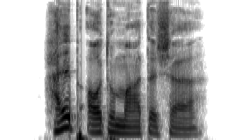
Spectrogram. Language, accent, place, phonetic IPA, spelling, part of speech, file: German, Germany, Berlin, [ˈhalpʔaʊ̯toˌmaːtɪʃɐ], halbautomatischer, adjective, De-halbautomatischer.ogg
- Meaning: inflection of halbautomatisch: 1. strong/mixed nominative masculine singular 2. strong genitive/dative feminine singular 3. strong genitive plural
